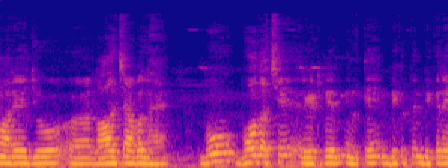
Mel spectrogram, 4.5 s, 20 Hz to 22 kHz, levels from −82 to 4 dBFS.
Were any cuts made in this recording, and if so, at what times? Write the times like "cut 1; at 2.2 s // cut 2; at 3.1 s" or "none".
none

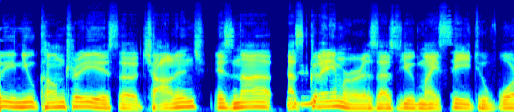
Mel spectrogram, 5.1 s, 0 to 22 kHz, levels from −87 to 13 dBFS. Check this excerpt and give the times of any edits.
none

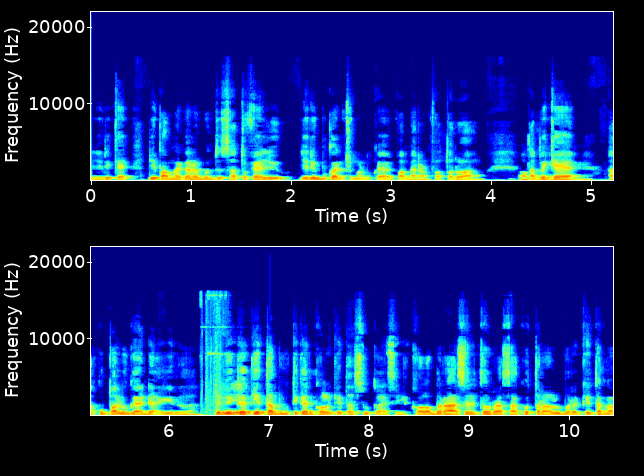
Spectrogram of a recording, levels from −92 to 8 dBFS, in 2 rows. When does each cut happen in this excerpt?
cut 1; at 6.2 s

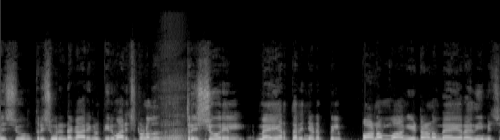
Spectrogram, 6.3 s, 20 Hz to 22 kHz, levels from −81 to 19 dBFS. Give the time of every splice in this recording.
cut 1; at 2.1 s

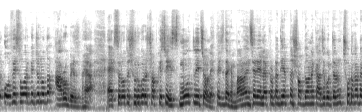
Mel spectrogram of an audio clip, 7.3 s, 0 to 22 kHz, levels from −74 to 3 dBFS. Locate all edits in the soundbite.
cut 1; at 4.4 s

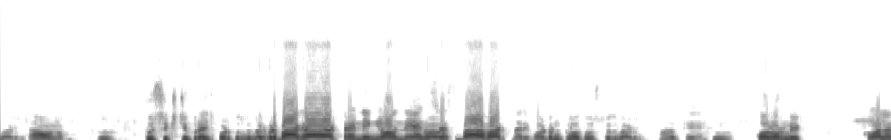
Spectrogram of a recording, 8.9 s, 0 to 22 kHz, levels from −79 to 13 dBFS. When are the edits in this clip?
cut 1; at 5.4 s

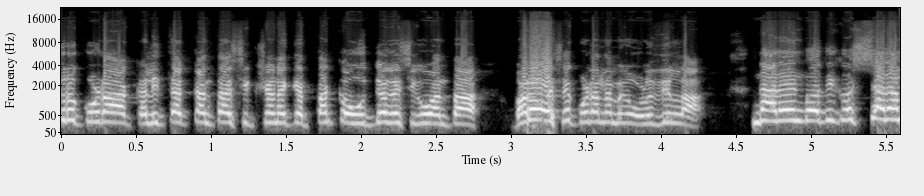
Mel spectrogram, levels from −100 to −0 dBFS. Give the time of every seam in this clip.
cut 1; at 4.4 s

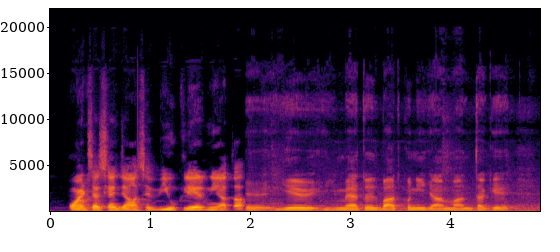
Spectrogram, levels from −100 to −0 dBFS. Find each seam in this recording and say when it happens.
cut 1; at 2.0 s

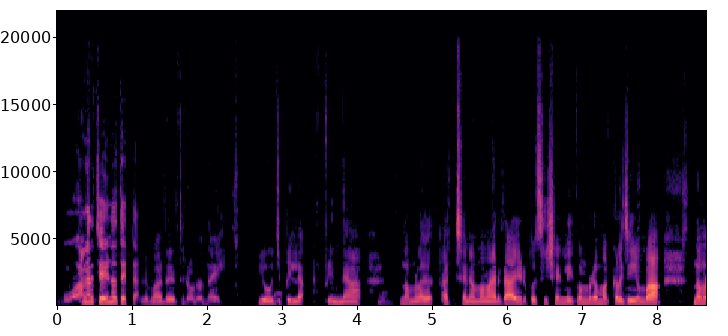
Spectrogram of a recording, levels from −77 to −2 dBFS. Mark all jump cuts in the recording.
cut 1; at 1.2 s

